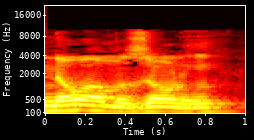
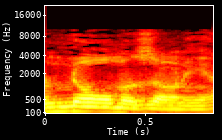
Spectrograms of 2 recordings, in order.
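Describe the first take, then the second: First: Noel said in two syllables, no-ELL; mispronounced name. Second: Noel said as one syllable, like "nole"; corrected name. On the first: Host slipping on the coach's name, Noel as no-ELL. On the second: Host correcting the coach's name, Noel as one-syllable "nole". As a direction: say "Noel" to rhyme with coal. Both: Real, not acted. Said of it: "I gotta stop saying Noel".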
